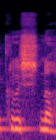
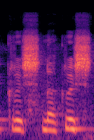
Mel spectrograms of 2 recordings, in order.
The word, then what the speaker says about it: Krishna: Don't say Krishna like most of us say Krishna. It's not Krishna, it's Krishna. Krishna, we write it as Krishna.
